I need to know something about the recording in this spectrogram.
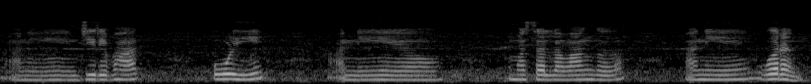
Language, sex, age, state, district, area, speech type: Marathi, female, 30-45, Maharashtra, Akola, rural, spontaneous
